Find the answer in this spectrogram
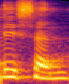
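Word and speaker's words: listen: एल आई एस टी ई एन लिसन। लिसन का मतलब सुनना होता है। देखिए टी इसमें साइलेंट है जिसे पढ़ा नहीं जाता। लिसन ठीक है?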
